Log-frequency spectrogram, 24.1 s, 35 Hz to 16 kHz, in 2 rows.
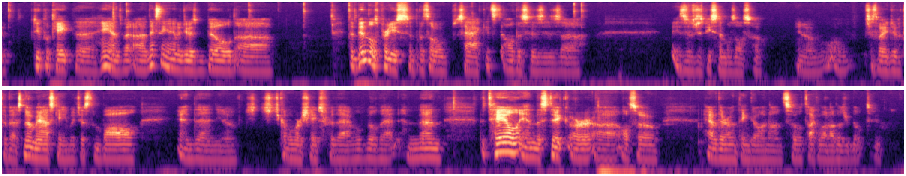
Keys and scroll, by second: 1.6 space, 18.0 space.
